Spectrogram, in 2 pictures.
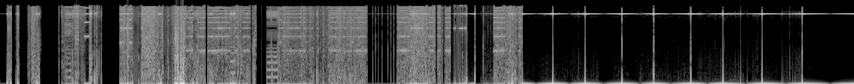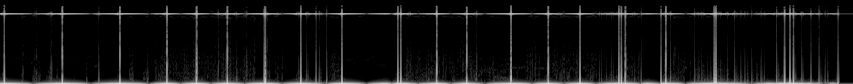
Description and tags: Raw import of a non-audio binary file made with Audacity in Ubuntu Studio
